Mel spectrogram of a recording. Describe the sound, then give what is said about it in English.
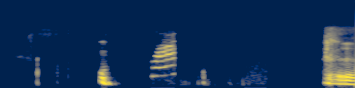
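A cat meows twice, a short rising mew followed after a pause by a longer, louder drawn-out meow, with a few soft thumps and clicks in between and no talking. “Very apt. The cat, what do you think?”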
